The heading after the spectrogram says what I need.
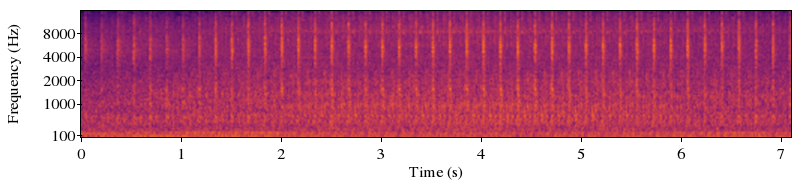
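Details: BMW X5 idling: sharp, even knocking at about three a second over a steady idle; the owner does not know the cause.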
